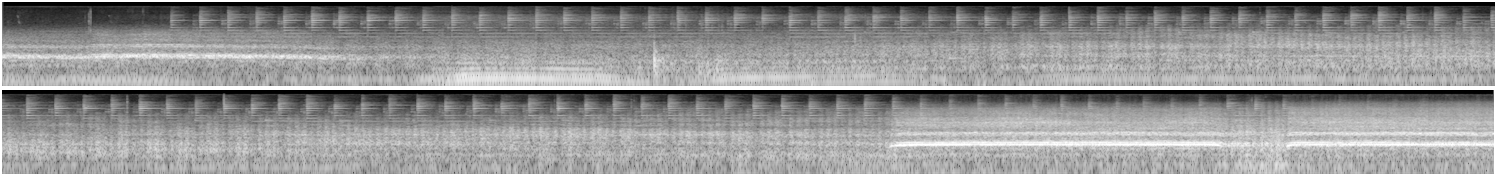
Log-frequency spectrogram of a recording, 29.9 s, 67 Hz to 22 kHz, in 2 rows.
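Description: Milwaukee Road 261, a 4-8-4 Northern-type steam locomotive, approaching: its steam whistle dies away in the first few seconds, the sound of the train builds slowly, then about 24 seconds in the whistle sounds a loud long blast, breaks off briefly, and blows again.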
